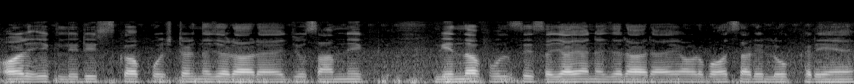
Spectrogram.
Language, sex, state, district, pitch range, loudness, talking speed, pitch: Hindi, male, Bihar, Katihar, 115-125 Hz, -19 LUFS, 175 wpm, 120 Hz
